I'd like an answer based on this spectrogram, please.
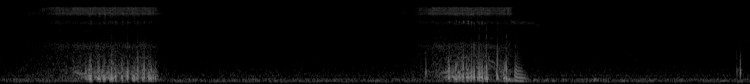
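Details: Jiggy, a sleeping house cat called Mr. Jigilo, gives long rattling snores of about a second each, separated by roughly three seconds of quieter breathing; a room hush sits underneath and nothing else is heard.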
